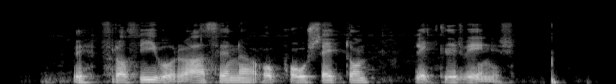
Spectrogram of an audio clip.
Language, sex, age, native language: Icelandic, male, 40-49, Icelandic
